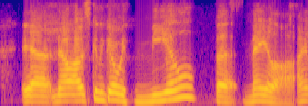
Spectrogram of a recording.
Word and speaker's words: Meile: It's Meila is how you Meila. pronounce it. Meila. Nice. Yeah. Totally not close at all. You're just being kind. Yeah, no, I was going to go with meal, but Meila.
